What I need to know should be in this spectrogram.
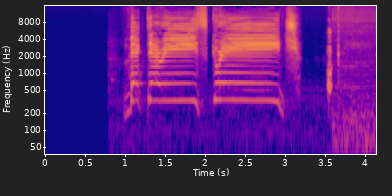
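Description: A cartoon character shouts in a high, strained voice.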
